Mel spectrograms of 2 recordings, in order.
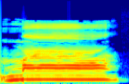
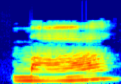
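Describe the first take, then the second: First: The pitch stays high and level. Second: The pitch rises upward. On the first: "the first tone is very high and flat" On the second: "second tone, like upcoming tone"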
